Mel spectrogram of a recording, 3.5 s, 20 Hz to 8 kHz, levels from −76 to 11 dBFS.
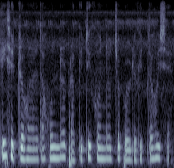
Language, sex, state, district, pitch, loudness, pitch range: Assamese, female, Assam, Sonitpur, 195 Hz, -18 LUFS, 185-205 Hz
